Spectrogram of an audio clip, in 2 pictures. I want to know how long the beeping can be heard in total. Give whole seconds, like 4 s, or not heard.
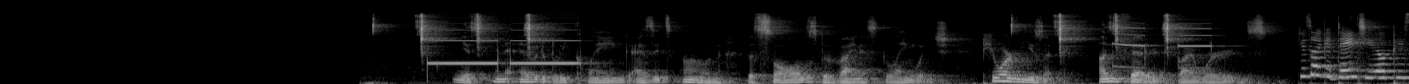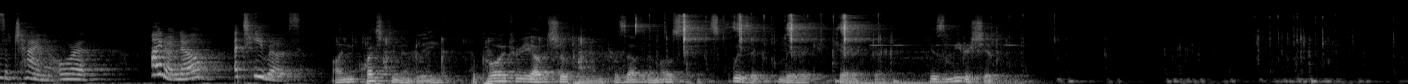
6 s.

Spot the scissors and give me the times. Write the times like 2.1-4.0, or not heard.
3.7-5.3, 10.1-11.8, 20.4-22.6.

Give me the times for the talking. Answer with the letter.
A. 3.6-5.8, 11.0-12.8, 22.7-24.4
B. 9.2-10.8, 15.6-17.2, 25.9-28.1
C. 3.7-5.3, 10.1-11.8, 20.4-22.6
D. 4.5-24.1
D.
